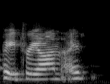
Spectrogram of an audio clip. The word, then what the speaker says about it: Patreon: Is that how it's pronounced? Patreon? – Yeah, I call it Patreon.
